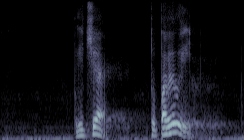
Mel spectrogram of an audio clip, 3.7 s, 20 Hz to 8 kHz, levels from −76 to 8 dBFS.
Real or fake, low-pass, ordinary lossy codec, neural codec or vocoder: fake; none; none; codec, 16 kHz, 2 kbps, FreqCodec, smaller model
